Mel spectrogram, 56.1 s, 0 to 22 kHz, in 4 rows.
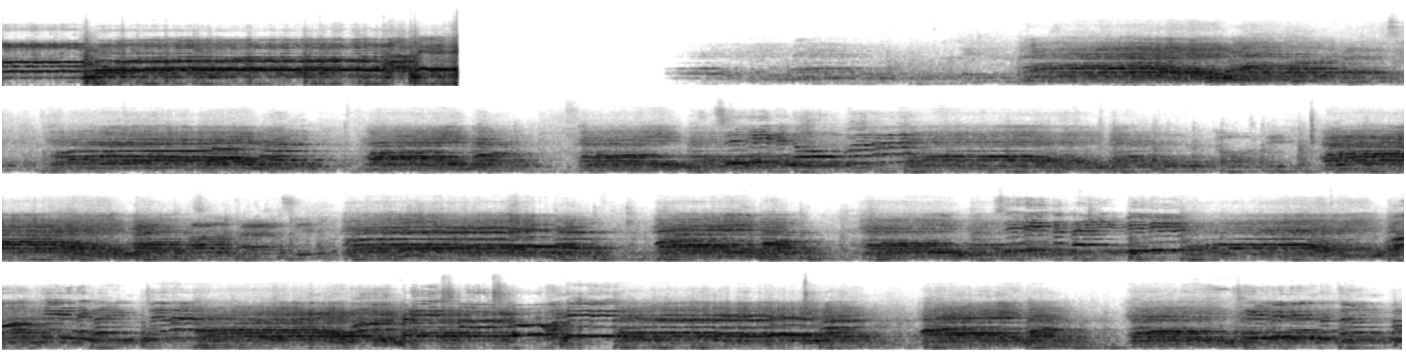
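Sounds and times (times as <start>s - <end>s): choir singing a cappella: 0.0s - 4.6s, 6.6s - 56.0s.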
